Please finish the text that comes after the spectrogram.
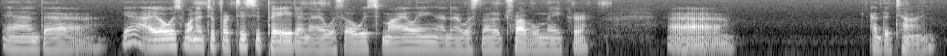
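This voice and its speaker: A man's voice: on the low side, fairly even intonation, a little slow, vocal fry, warm tone. A man from Peru with a Spanish accent, telling his life story in a hesitant, reflective way with many fillers. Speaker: memoir storyteller. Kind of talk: personal reminiscence.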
